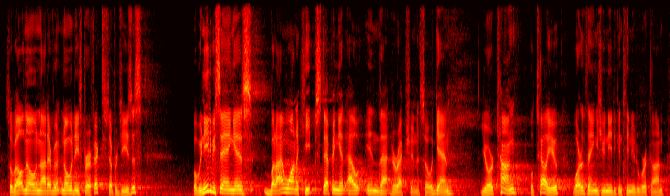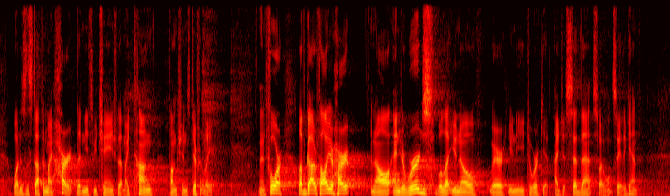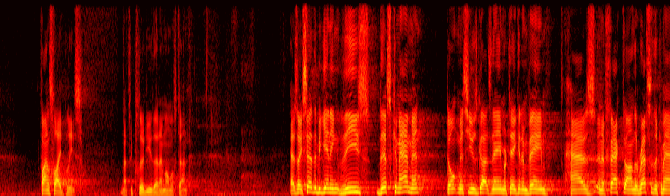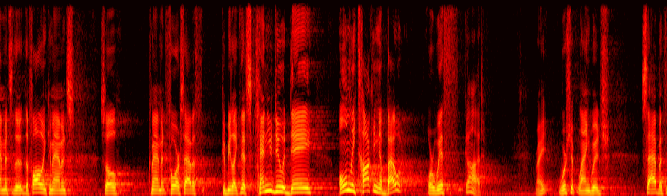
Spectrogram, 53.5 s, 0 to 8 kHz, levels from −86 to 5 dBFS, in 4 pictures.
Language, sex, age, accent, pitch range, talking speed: English, male, 50-69, American, 115-155 Hz, 180 wpm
